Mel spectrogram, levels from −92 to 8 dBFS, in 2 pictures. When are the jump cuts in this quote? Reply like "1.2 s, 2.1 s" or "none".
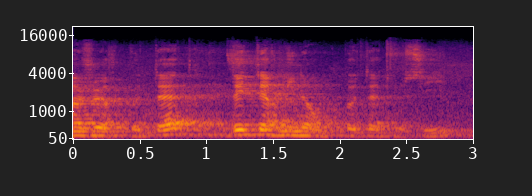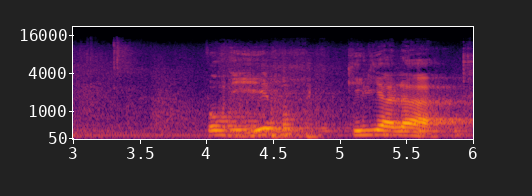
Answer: none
